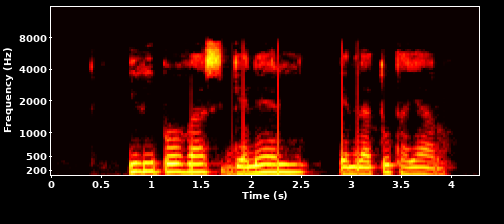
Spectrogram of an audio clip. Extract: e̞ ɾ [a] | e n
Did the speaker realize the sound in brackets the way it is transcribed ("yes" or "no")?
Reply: no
